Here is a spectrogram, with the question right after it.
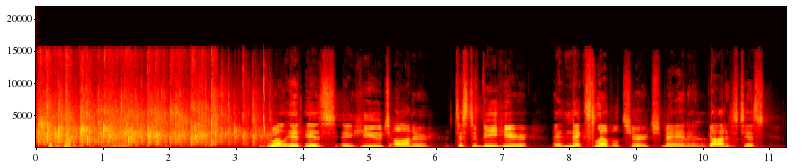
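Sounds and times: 
church audience clapping to welcome a pastor: 0:00.0 - 0:03.8
speech: 0:00.2 - 0:01.7, 0:03.3 - 0:11.0.

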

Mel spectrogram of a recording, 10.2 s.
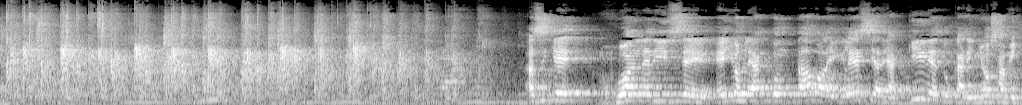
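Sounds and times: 
audience applause: 0:00.0 - 0:05.0
speech: 0:05.3 - 0:10.2.

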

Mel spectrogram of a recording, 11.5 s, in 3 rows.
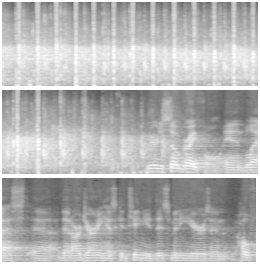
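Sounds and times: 
audience round of applause: 0:00.0 - 0:06.7
speech: 0:06.0 - 0:11.4.

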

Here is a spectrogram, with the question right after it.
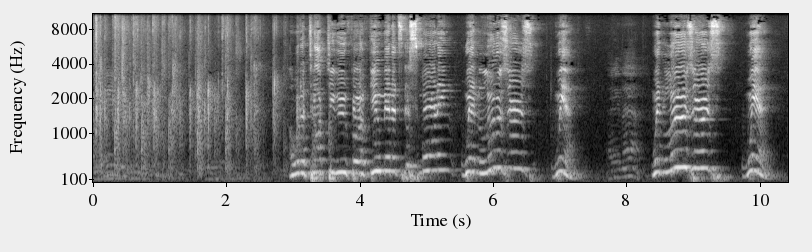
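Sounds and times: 
audience hand clapping: 0:00.0 - 0:03.5
speech: 0:03.0 - 0:07.3, 0:08.4 - 0:10.2.

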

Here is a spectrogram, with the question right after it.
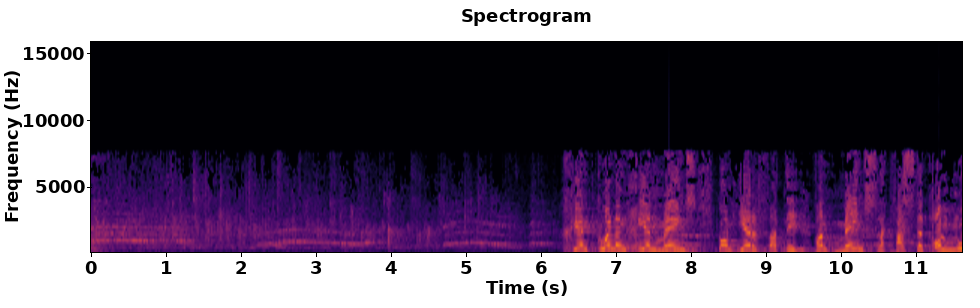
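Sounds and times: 
church congregation applauding and cheering: 0:00.0 - 0:07.0
speech: 0:06.4 - 0:11.6.

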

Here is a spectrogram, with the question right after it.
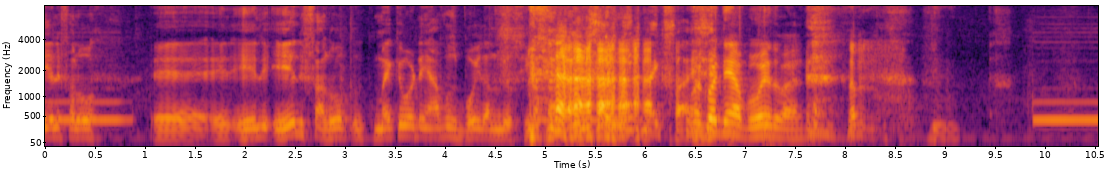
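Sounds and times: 
phone line ringing unanswered: 0:00.0 - 0:00.9, 0:09.9 - 0:10.5
speech: 0:00.0 - 0:09.2
laughter: 0:04.8 - 0:06.8.

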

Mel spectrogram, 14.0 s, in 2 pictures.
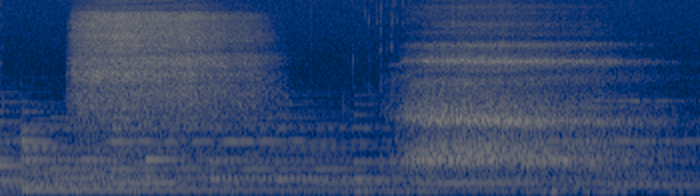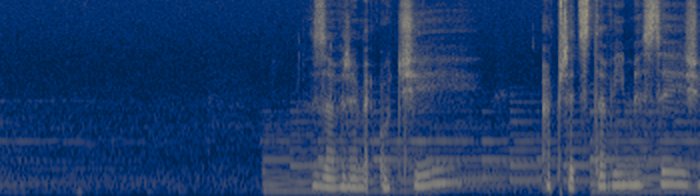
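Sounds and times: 
deep breath in and out: 0:00.6 - 0:07.4
speech: 0:10.2 - 0:11.6, 0:12.4 - 0:13.9.

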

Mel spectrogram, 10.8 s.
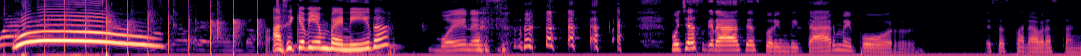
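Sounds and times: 
person cheering: 0:00.0 - 0:01.8
hands clapping: 0:00.0 - 0:03.1
speech: 0:02.8 - 0:05.6, 0:06.7 - 0:10.7
laughter: 0:04.8 - 0:06.3.

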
